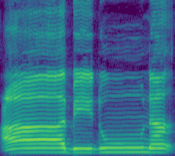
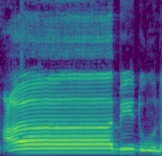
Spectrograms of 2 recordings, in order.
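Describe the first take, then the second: First: The first vowel is stretched to moderate length. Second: The first vowel is stretched out very long. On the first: The speaker calls it right. "एक अलिफ के बराबर आप इसको कम अज़ कम लाजमी खींचें" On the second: The speaker calls it wrong. "कुछ लोग तो बहुत लंबा कर देते हैं"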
